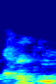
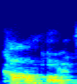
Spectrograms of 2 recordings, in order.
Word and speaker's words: components: And he was saying this word, and it's like, that's not how you say it. Compose or something. He was talking about Components. Components, that's right. Not a component, but components. Components.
